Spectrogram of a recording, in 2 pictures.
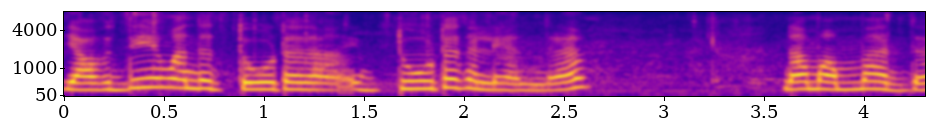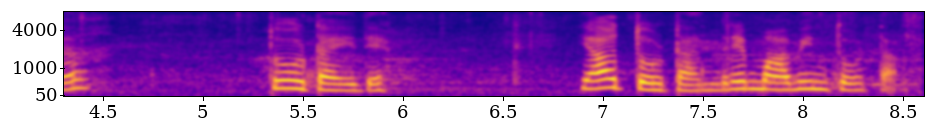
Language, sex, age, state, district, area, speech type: Kannada, female, 18-30, Karnataka, Dharwad, urban, spontaneous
